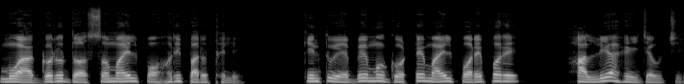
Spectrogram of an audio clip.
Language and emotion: Odia, sad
